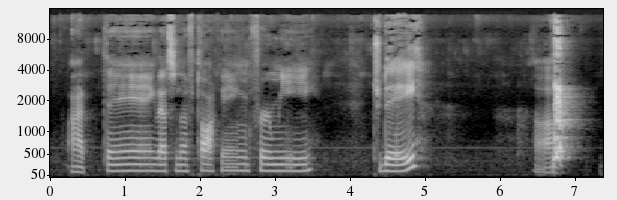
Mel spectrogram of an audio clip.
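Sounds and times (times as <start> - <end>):
speech: 0.2 - 3.6, 4.3 - 5.0, 6.4 - 6.9
guard dog barking loudly into microphone at a creaking fridge: 6.7 - 7.2.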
